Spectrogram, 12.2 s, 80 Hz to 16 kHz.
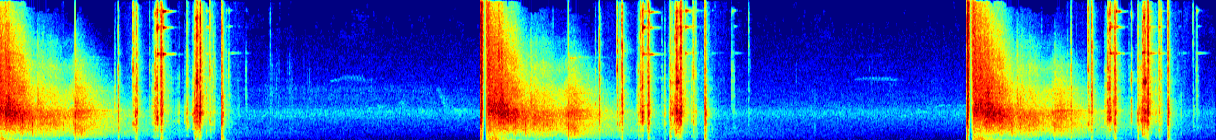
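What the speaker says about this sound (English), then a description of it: "what I'm going to go ahead and do now is shoot at a steel gong at 240 yards" Three suppressed rifle shots from a 7.62 rifle fitted with a Rugged Razr silencer, evenly spaced about five seconds apart, each a sharp crack followed by quick metallic ringing taps from a steel gong downrange at 240 yards.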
